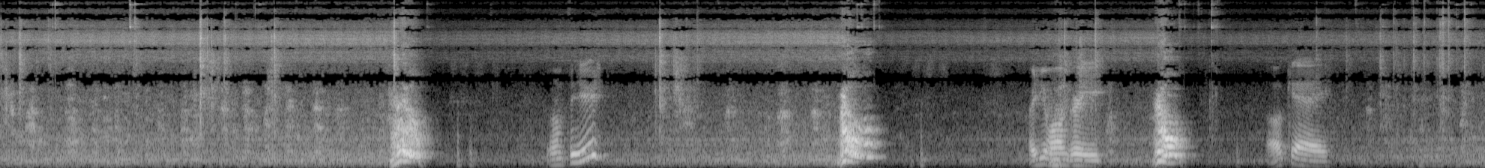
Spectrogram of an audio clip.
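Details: Basset Hound asking for food, dancing and scratching at the floor: several short, strained whining barks with falling pitch arrive in spaced bursts, while a person repeatedly asks whether it wants food.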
